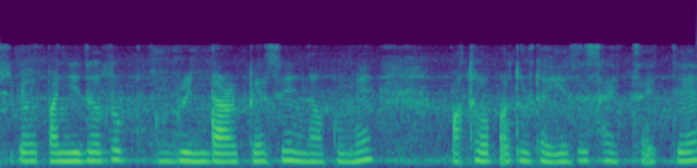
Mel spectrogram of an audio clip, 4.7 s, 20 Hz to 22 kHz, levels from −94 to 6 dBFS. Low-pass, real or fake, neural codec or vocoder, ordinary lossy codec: 7.2 kHz; fake; vocoder, 22.05 kHz, 80 mel bands, HiFi-GAN; none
